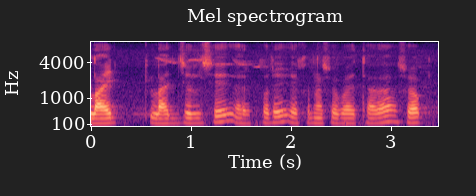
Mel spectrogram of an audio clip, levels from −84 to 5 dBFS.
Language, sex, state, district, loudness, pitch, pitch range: Bengali, male, Tripura, West Tripura, -20 LUFS, 135 Hz, 130-140 Hz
